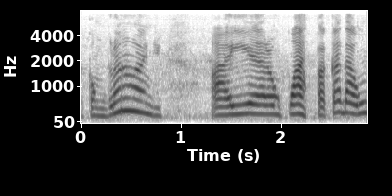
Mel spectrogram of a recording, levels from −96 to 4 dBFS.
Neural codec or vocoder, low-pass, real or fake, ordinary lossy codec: vocoder, 22.05 kHz, 80 mel bands, HiFi-GAN; 7.2 kHz; fake; none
